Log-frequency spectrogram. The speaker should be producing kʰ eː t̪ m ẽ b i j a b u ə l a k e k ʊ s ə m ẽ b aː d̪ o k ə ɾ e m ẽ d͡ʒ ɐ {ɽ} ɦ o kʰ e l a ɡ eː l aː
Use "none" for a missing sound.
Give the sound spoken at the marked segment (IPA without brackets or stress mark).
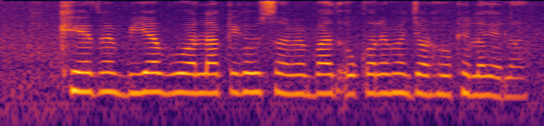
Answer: ɽ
